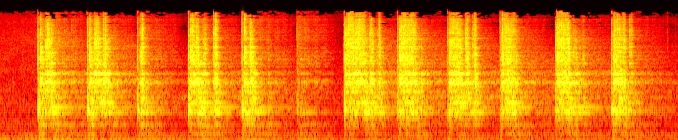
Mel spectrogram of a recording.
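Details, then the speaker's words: Subaru exhaust heat shield rattle, engine off and cooled down: bursts of tinny metallic rattling as the exhaust is tapped and the loose shield shaken; fixed with hose clamps. "I go around and I just tap the exhaust and listen until you find it and I found it where I found it is this guy right here see that looseness we got going"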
